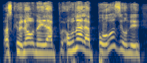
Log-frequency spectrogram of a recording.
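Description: A woman's voice: a little high, fast, dry recording. A woman hosting an evening call-in radio show who has bronchitis, chatting and teasing her callers in a casual, bantering way. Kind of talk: casual on-air chat with callers.

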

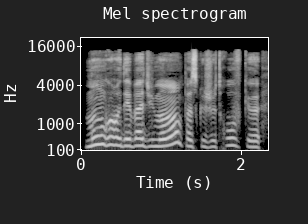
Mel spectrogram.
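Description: A young woman from Tunisia, a native Arabic speaker, talks through an interview as a singer, pausing often and restarting her sentences. Her voice is smooth and resonant, recorded close and dry. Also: on the high side, a little mellow, no echo. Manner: hesitant, many fillers and restarts. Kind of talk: interview conversation.

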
